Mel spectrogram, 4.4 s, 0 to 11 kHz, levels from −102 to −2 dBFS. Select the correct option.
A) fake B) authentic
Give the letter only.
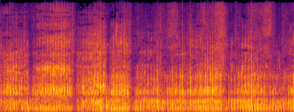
B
